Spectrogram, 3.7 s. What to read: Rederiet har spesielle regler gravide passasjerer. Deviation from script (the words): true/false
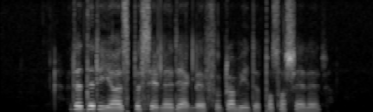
true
